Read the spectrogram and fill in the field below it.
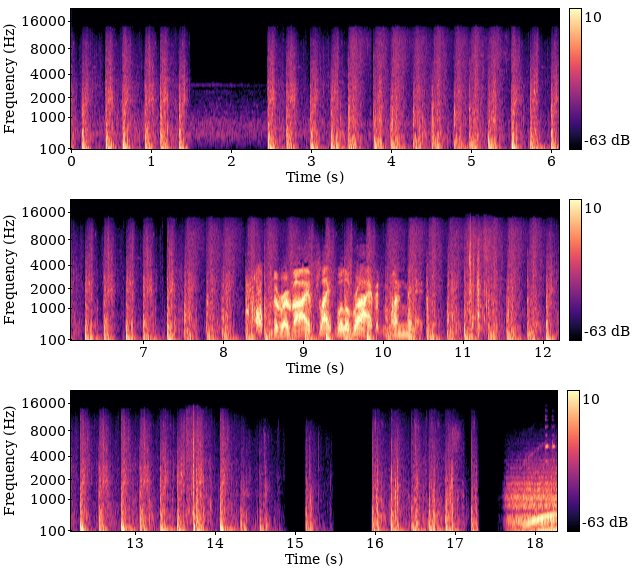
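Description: Footsteps thud quickly on dry ground and rock.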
